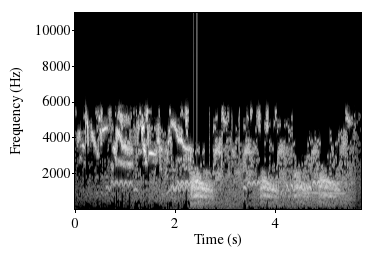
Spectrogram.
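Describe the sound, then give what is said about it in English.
Several birds in the Arctic National Wildlife Refuge in June, recorded with four microphones set over a 500-yard area under 24-hour daylight, call over one another: quick high twittering chirps at first, then louder, throaty whistled calls rising and falling in repeated bursts, with no voices. “And any given time, you've got bird sound all around you.”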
